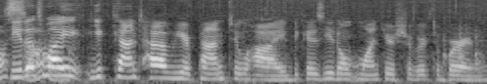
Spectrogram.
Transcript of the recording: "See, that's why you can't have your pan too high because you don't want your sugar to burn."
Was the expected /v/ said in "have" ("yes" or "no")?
yes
